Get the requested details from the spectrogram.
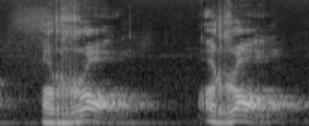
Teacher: দেখো দাঁতের মূলে গিয়ে লাগছে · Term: দন্তমূলীয় ব্যঞ্জন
